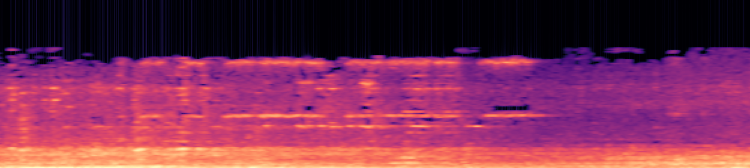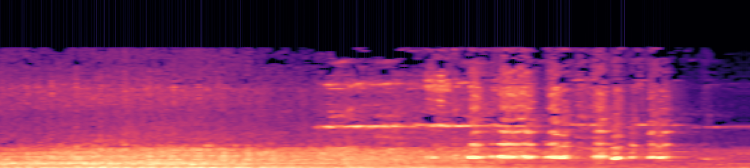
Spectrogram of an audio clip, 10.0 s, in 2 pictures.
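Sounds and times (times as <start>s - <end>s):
railcar rumbling past: 0.0s - 10.0s
wheel squeals: 7.1s - 10.0s.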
